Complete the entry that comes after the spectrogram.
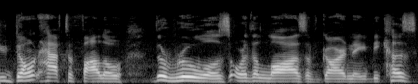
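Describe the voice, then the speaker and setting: Ordinary pitch variation marks this man's speech at a moderate pace. The sound is dry, with no echo. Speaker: gardening channel host. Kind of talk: casual vlog chat. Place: garden. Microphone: lapel.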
